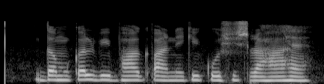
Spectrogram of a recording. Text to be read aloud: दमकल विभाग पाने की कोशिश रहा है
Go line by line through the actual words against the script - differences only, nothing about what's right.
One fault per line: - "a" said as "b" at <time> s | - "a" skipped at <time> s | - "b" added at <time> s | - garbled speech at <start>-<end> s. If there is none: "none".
none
